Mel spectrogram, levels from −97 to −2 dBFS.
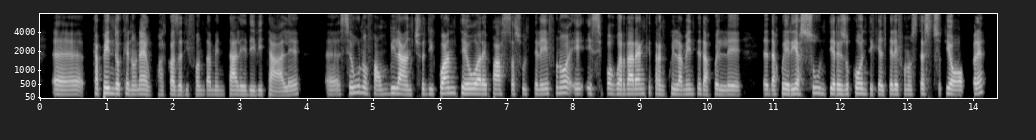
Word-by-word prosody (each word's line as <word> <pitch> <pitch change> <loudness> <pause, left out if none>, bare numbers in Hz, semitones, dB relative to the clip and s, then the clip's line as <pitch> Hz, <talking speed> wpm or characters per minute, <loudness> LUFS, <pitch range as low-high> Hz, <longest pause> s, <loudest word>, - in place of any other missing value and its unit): ehm, 155 -1 -1
capendo 180 -3 +4
che 175 0 -2
non 155 0 -5
è 160 - +5
un 140 -2 -7
qualcosa 150 +1 -2
di 150 0 -7
fondamentale 150 0 -2
e 145 - -4
di 145 -1 -4
vitale. 145 +2 -2 0.3
Uhm, 150 - -7
se 160 +5 -4
uno 205 -1 0
fa 180 - -3
un 155 +2 -4
bilancio 170 -3 +2
di 170 0 -7
quante 190 +1 +4
ore 170 -1 +5
passa 165 0 0
sul 165 0 -9
telefono 175 +4 -1
e 170 - -5
e 180 - -5
si 170 0 -6
può 175 0 -2
guardare 165 0 +5
anche 170 0 0
tranquillamente 165 +1 -2
da 155 -3 +2
quelle 150 -2 -2 0.3
ehm, 165 - -2
da 160 -1 0
quei 170 -2 +2
riassunti, 170 +1 +1
resoconti 165 +1 0
che 165 - -6
il 150 - -3
telefono 160 -1 0
stesso 165 0 -3
ti 190 - -2
offre, 175 +6 +2
165 Hz, 185 wpm, -26 LUFS, 155-175 Hz, 0.3 s, è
